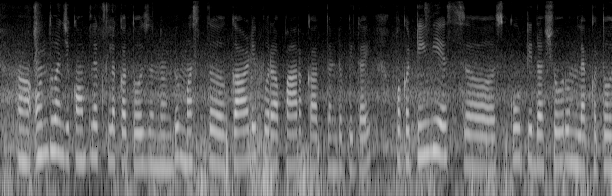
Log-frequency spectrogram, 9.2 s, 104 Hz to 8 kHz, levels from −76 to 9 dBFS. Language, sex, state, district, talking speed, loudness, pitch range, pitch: Tulu, female, Karnataka, Dakshina Kannada, 130 wpm, -18 LUFS, 205-235 Hz, 215 Hz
